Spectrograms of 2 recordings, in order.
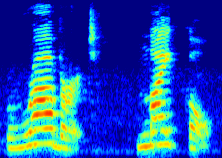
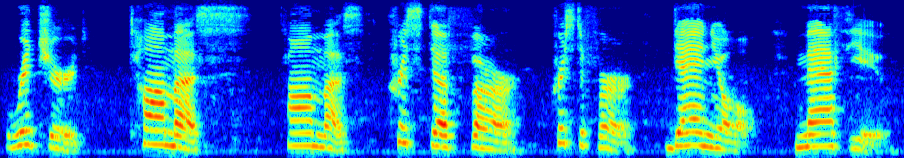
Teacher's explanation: it's always stressed on the first syllable and listen for the schwa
